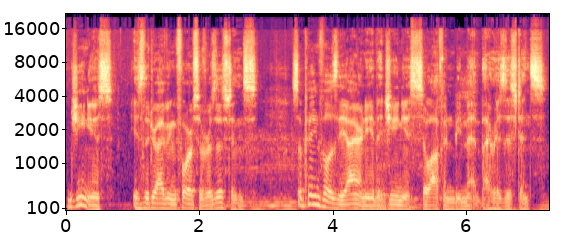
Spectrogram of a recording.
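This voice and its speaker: Male narrator, very low and animated, grandiose mock-documentary read over music. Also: moderate pace. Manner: grandiose, wordy.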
